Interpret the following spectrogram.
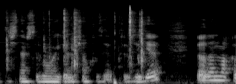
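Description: Computer keyboard typing, a few sharp keystroke clicks, with a person talking over them.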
